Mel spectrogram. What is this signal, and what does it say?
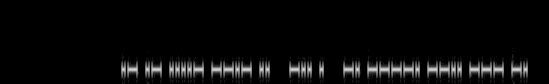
Morse code, heard as a keyed tone, about 40 wpm, 700 Hz. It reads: AA4QI DE N9ZON
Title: USA Callsign DE Callsign - 5 Characters - 40wpm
